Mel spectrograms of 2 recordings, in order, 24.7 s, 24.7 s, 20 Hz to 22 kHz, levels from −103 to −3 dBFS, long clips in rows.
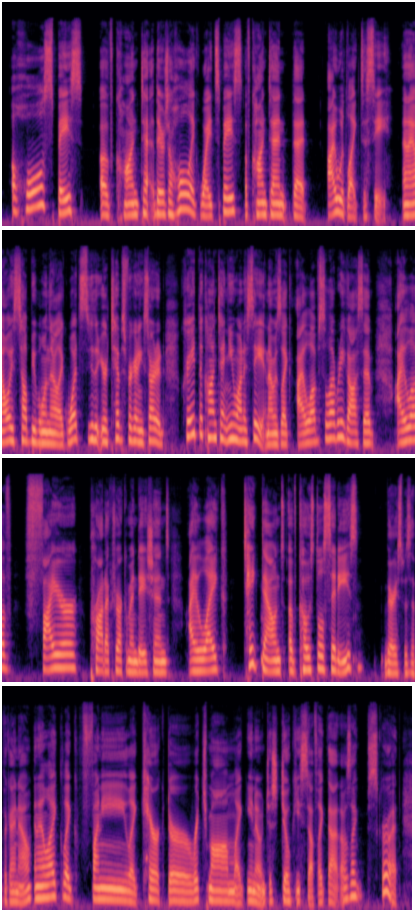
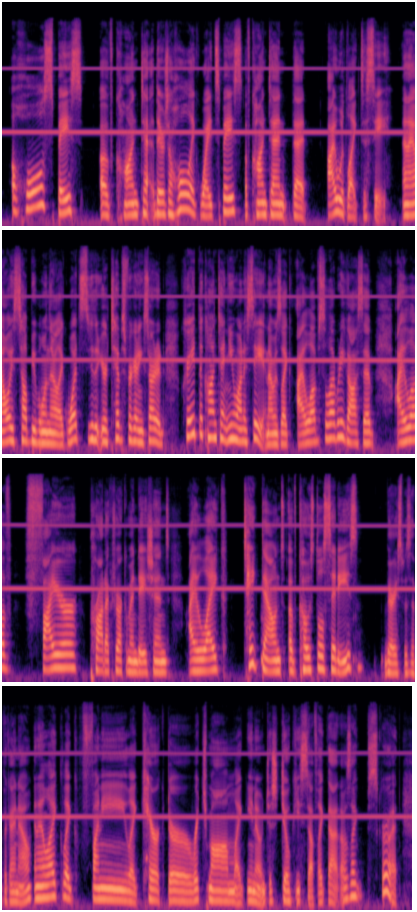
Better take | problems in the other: first | high-pitched whine; noticeable; throughout; 2.5 kHz, 15 dB below the speech

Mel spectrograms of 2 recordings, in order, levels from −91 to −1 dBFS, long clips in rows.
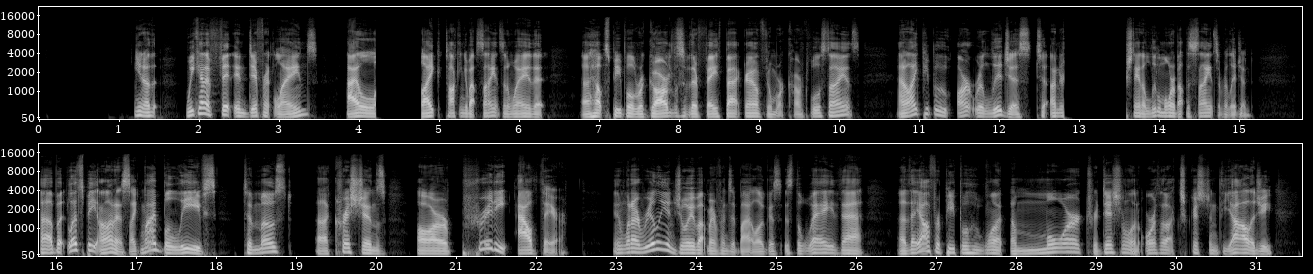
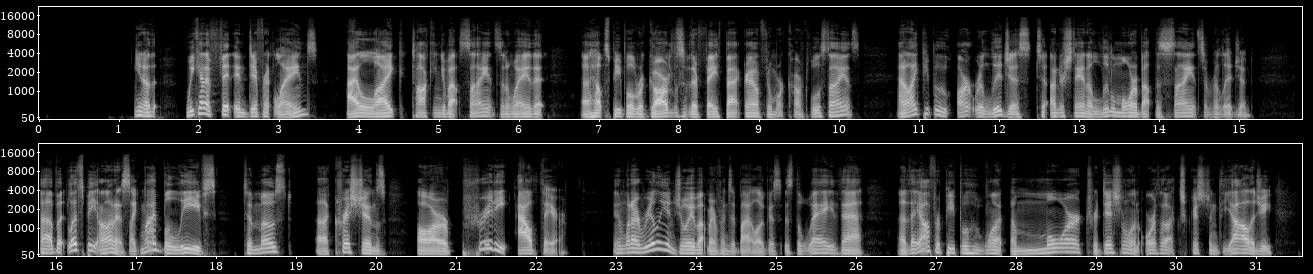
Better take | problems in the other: second | audio freezing; at 4 s for 0.5 s and at 13 s for 1 s

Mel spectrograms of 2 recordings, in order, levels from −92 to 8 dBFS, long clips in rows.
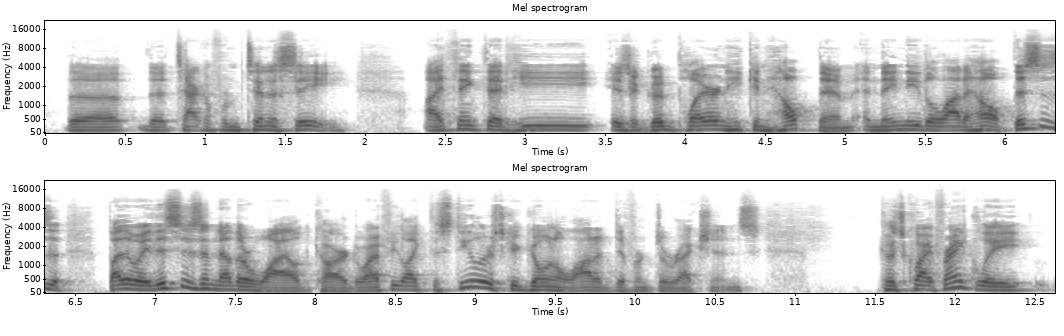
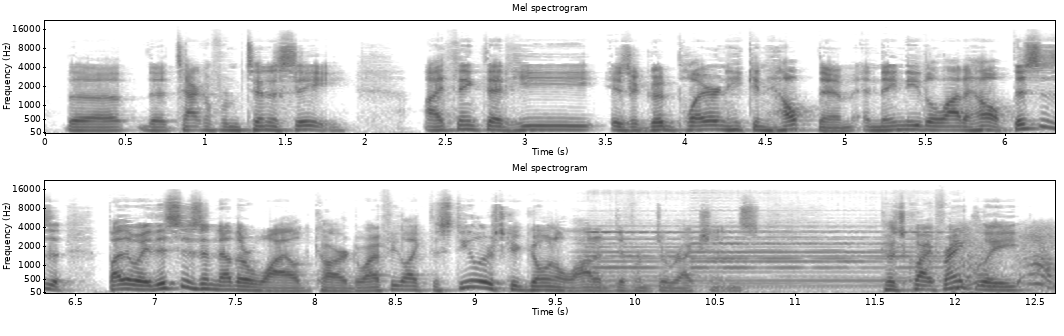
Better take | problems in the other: first | household noises; loud; from 9.5 s on; 9 dB below the speech

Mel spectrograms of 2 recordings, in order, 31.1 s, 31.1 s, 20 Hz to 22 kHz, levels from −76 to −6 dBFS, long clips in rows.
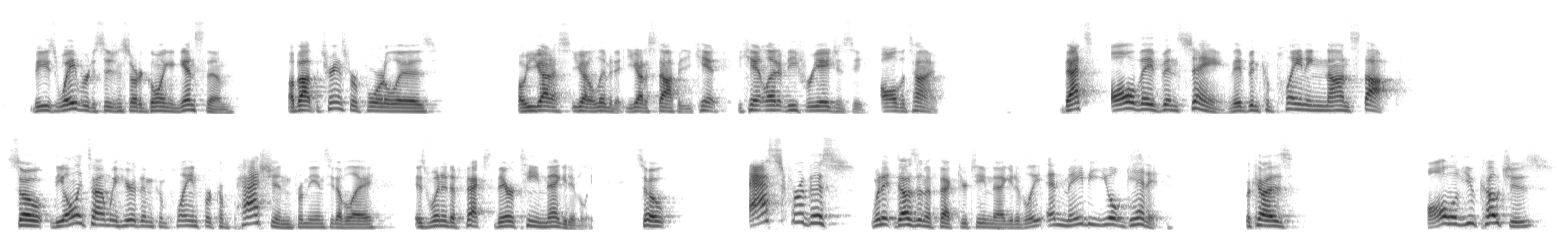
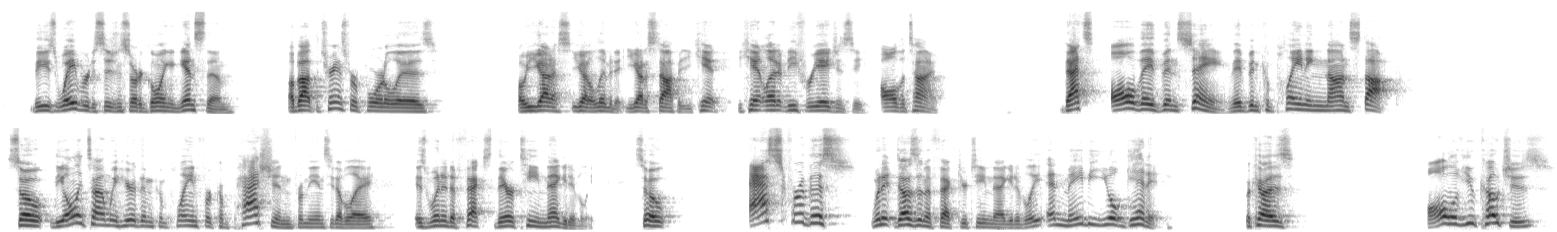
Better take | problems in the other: second | muffled; slightly; fading above 3 kHz

